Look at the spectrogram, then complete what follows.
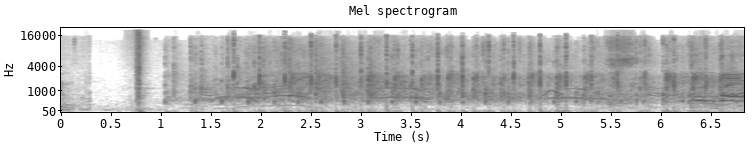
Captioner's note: applause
